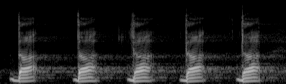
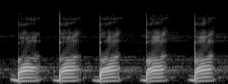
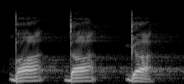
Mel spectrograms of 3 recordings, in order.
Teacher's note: E posso fazer agora com ar faringal inspirado, ó, badagá. Esse é o implosivo, é com ar faringal inspirado.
